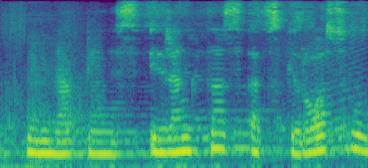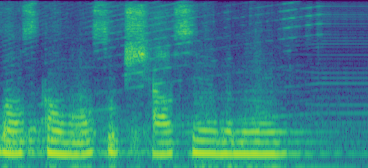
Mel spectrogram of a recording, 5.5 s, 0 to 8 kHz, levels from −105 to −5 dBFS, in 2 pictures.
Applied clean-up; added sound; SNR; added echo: neural separator model SepFormer DNS4.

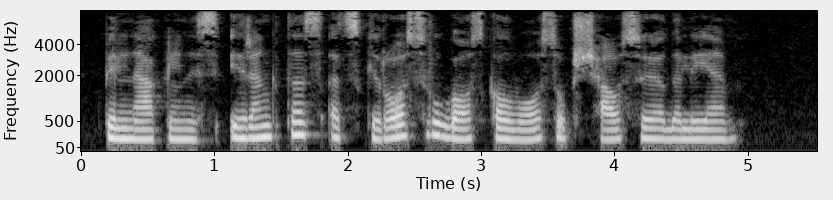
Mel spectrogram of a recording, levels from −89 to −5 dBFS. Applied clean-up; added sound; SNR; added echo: none; none; none; none.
